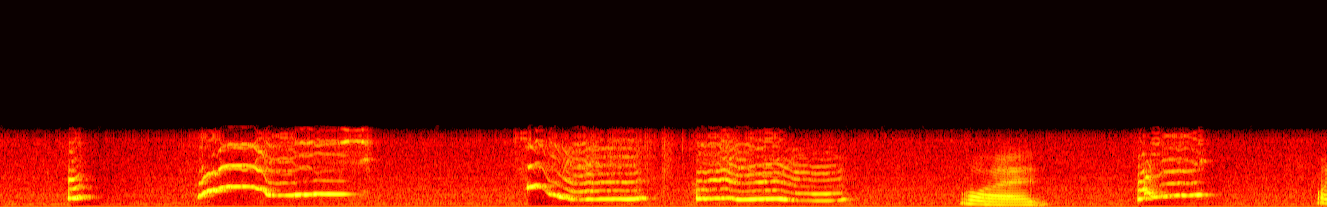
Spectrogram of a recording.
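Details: Dachshund Dixie, upset after watching a Toyota chase commercial, lets out repeated rich whines and short howls in bursts about one to two seconds long, most falling in pitch, while her owner asks what's the matter.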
